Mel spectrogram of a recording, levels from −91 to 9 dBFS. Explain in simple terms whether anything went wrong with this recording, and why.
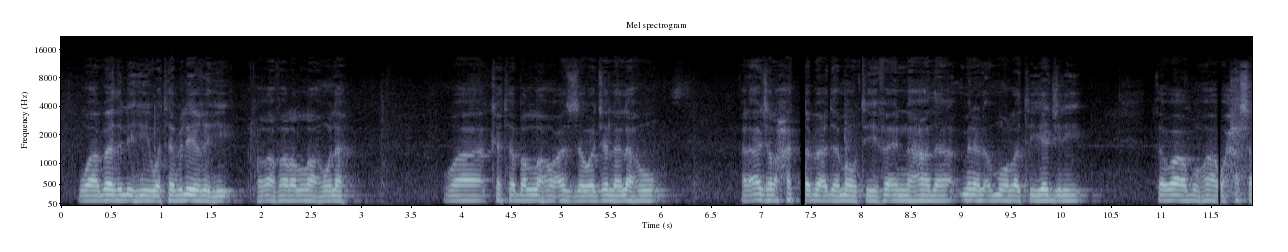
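Twice the sound briefly cuts to silence: from 7.39 to 7.45 s, and from 11.56 to 11.60 s. This is a digital broadcast dropout. The receiver lost one or two data frames each time and muted with a very quick fade. Unlike a click or crackle, there's a clean gap, and the missing moment is skipped.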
